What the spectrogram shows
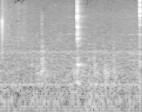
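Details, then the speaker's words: Wall A/C unit thermostat, sensing bulb warming: a few sharp light clicks about a second apart in a quiet room; thermostat switch snapping over as bulb warms, working normally. "You heard that just click a minute ago. As the end of that bulb warmed up, the thermostat clicked. See, now it's clicking."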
